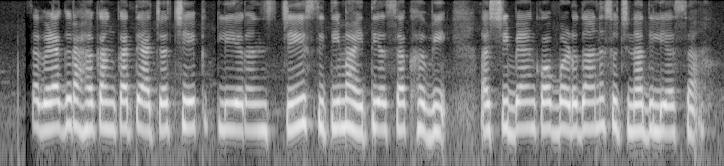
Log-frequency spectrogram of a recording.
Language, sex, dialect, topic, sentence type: Marathi, female, Southern Konkan, banking, statement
